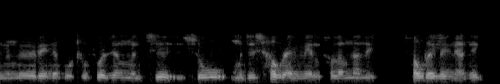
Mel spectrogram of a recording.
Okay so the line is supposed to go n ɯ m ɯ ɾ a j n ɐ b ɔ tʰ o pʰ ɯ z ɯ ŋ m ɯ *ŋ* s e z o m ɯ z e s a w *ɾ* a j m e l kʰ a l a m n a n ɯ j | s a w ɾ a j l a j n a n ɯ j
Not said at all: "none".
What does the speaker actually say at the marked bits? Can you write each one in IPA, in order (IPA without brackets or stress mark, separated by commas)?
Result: n, ɾ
